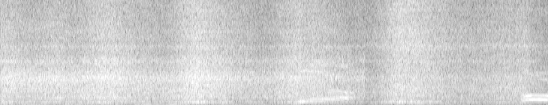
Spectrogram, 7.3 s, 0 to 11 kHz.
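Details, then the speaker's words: Supercharged C5 Corvette engine revving freely after repair of a nasty knocking noise; first time it could be revved up, previously sounded like it was coming apart. Climbs cleanly through quick blips and settles back with no knocking or clatter; normal revving. "that is nice that sounds really good I wasn't able to rev it up like this before because it sounded like it was coming apart that sounds good now that's what a motor is supposed to sound like"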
